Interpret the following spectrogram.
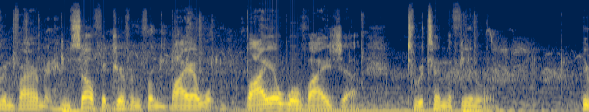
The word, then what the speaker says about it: Białowieża: I pronounced it wrong. When I finally got it right, I got it wrong. Here's Białowieża. Białowieża.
